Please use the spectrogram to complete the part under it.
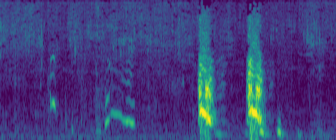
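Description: A female dog barks twice in quick succession while being held by the collar, two loud sharp barks preceded by a few faint whines and yips, with no voices.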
